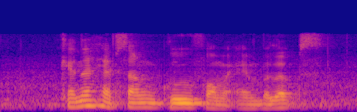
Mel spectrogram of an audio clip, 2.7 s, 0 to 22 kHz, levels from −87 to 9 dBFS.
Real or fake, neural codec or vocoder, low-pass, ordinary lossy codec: fake; vocoder, 44.1 kHz, 80 mel bands, Vocos; 7.2 kHz; none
